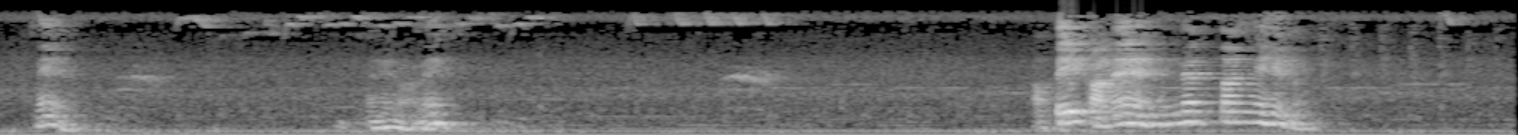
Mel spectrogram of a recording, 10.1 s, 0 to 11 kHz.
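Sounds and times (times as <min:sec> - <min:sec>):
steady hiss: 0:00.0 - 0:10.1
speech: 0:00.2 - 0:00.7, 0:02.5 - 0:03.2, 0:06.9 - 0:08.8
crow cawing: 0:00.6 - 0:01.6, 0:04.6 - 0:06.9, 0:08.9 - 0:10.1.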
